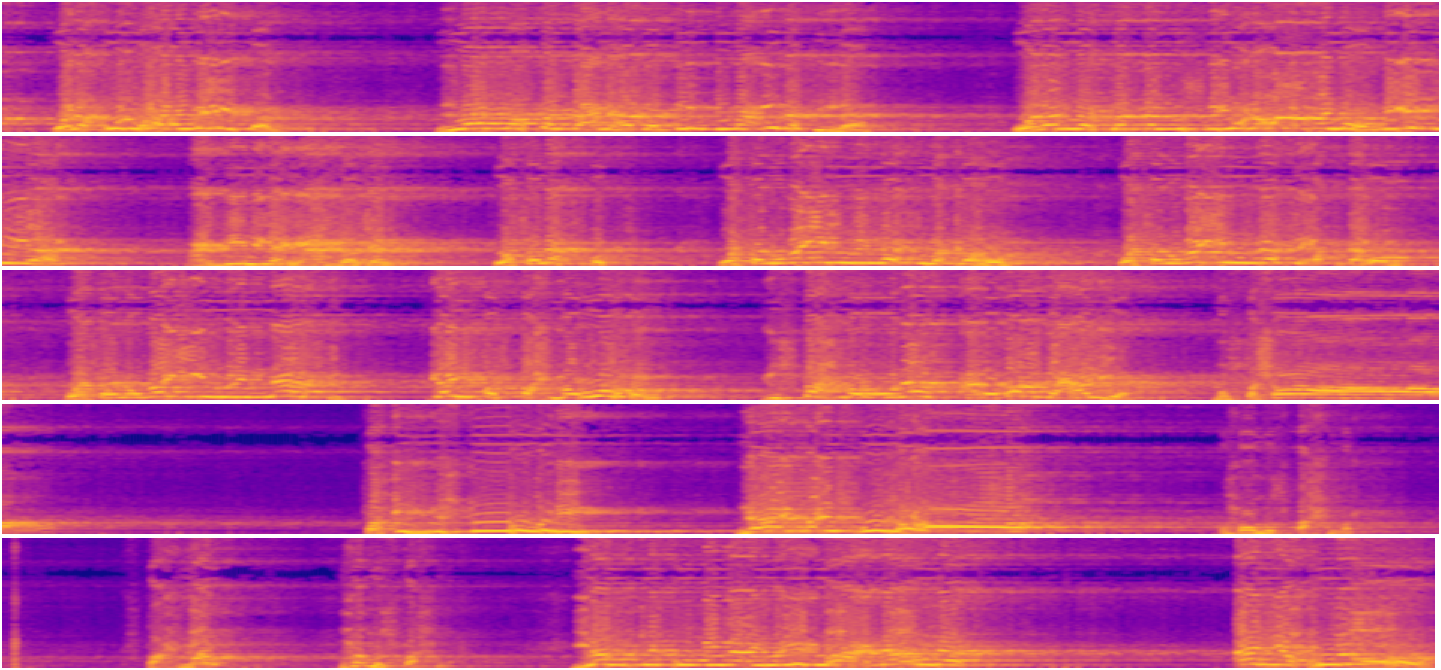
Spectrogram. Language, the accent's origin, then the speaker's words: Arabic; Egypt; ولا أقول لك لأنك مصري وإني مصري الحق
